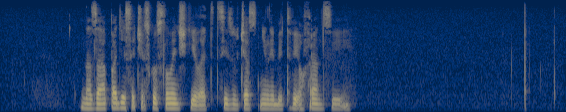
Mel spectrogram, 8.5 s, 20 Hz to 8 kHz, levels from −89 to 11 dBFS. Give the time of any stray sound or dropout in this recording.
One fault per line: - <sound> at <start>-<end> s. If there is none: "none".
none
